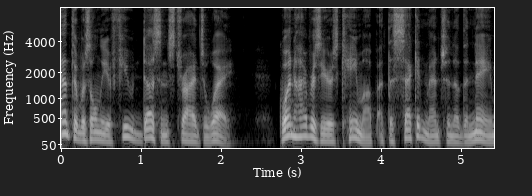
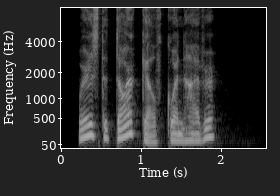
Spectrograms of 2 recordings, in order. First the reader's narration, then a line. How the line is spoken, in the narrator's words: She asked quietly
